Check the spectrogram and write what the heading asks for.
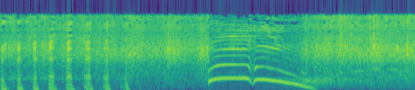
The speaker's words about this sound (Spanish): ¿Cuántos quieren ir a las bodas mejor? Aleluya, dele palmas al Señor.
